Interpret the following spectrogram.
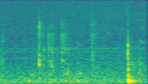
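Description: Room tone with a steady hiss and low hum, and a few faint, irregular ticks.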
